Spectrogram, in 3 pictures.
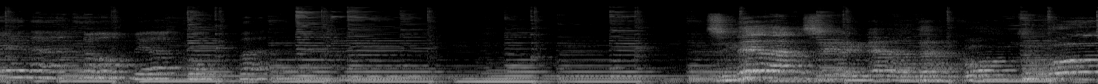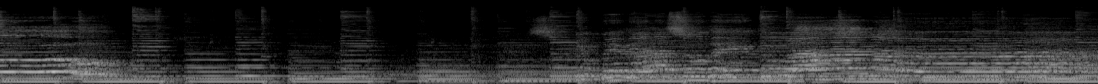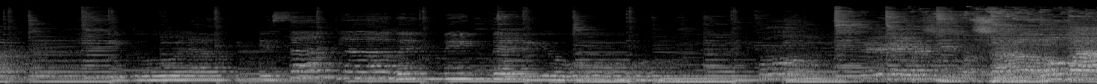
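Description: A woman singing a ballad live into a microphone with a band behind her: acoustic guitar, keyboard, bass and drums.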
